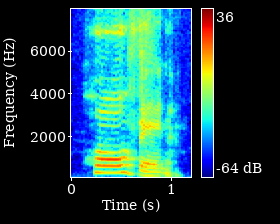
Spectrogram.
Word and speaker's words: joven: is precisely why okay hoven the long sound is on the o whole then it entered an n so the natural stress should be under oh and it is so we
